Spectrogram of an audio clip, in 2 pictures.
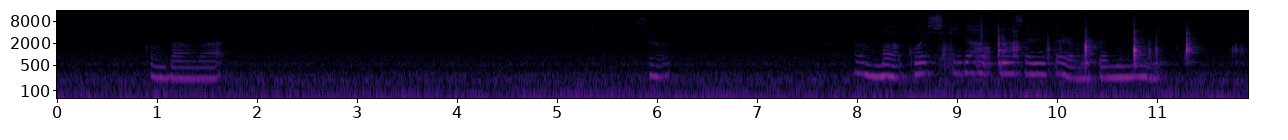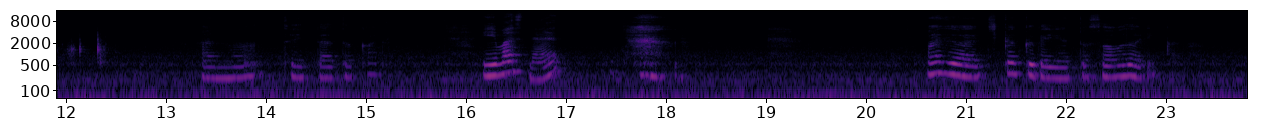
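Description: A young woman talks calmly and close up, with pauses.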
